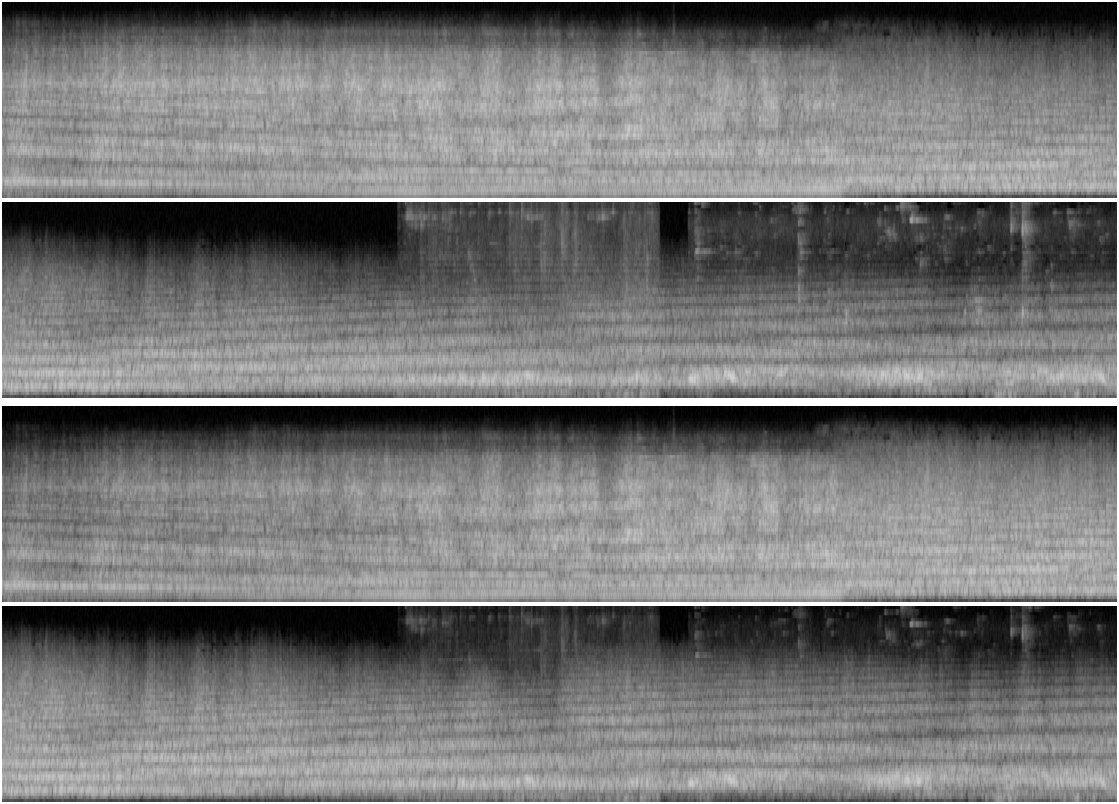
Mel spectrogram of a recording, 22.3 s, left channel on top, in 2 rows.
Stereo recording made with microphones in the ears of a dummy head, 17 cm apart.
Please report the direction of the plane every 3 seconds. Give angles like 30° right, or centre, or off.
50° left, 30° left, 10° right, 40° right, 60° right, 60° right, 70° right, 70° right.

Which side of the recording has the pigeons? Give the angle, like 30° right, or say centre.
40° left.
